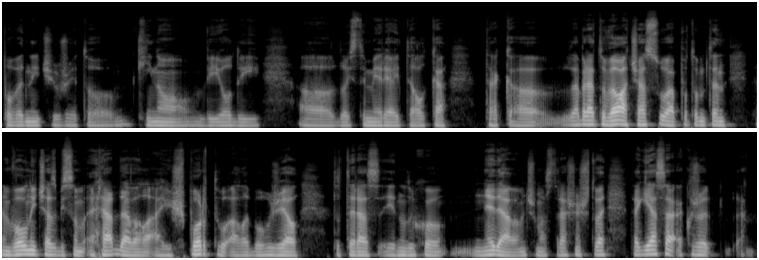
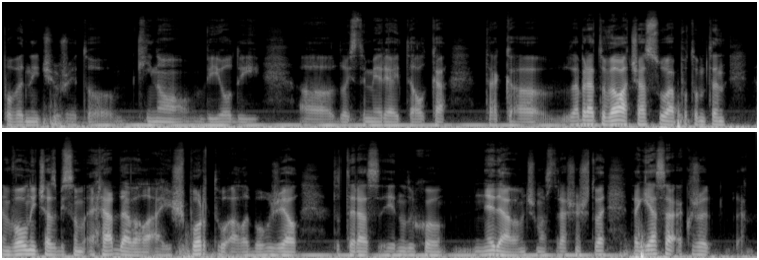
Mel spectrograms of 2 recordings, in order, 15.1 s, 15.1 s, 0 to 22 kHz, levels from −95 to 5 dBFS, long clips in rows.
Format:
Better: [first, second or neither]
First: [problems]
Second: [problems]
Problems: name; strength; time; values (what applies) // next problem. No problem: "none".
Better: first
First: none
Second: low rumble; noticeable; throughout; 20 dB below the speech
